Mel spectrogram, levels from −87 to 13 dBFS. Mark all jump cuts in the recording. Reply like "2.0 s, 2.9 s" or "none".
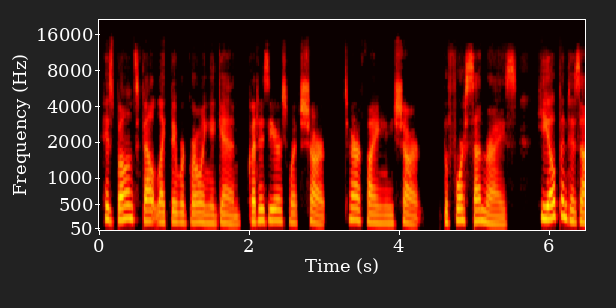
4.6 s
